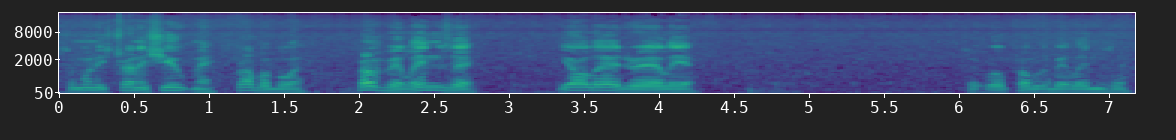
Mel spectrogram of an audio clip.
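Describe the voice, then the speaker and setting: A man's voice: mid-range voice, brisk. A British man hosting a casual night-time live stream outdoors, chummily greeting viewers in an informal, repetitive way. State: tired from walking. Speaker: livestream host of night-time ghost hunt. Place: outdoors walking in woods at night. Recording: noisy outdoor night ambience.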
